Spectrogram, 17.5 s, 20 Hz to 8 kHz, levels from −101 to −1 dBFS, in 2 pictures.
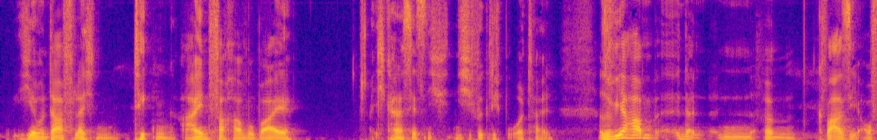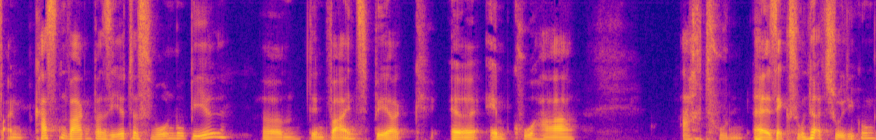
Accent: German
